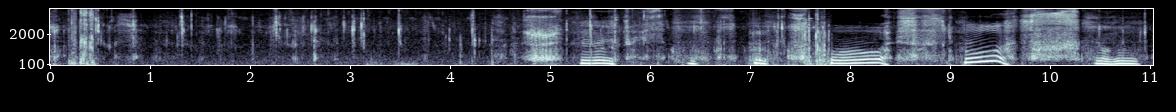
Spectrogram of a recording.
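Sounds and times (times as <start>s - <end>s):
person chewing food: 0.0s - 11.0s
wet mouth clicks and smacks: 0.3s - 6.2s.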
